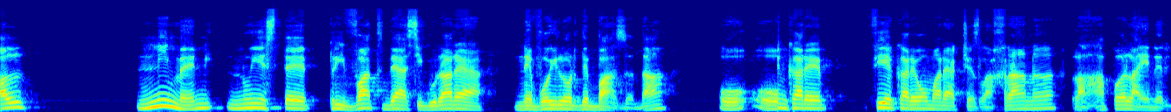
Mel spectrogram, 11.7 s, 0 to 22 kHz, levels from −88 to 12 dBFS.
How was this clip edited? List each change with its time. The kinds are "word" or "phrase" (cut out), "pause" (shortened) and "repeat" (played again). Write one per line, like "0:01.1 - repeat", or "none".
0:05.1 - pause
0:07.8 - phrase
0:10.6 - pause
